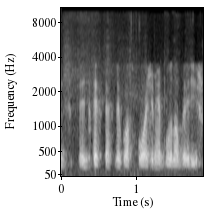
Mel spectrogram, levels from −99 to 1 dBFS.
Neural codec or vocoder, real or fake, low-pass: none; real; 9.9 kHz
